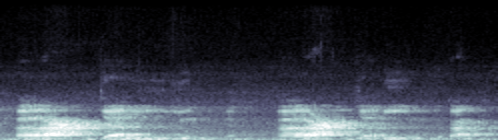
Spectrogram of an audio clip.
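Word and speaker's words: أأعجمي: Jadi hamzah yang kedua itu bacanya enggak jelas, atau di sini sebenarnya memiringkan bunyi hamzah yang kedua ya. Bunyinya a'ajami ya. A'ajami. Jadi jangan bacanya a'ajamiyun. Kalau bacanya a'ajamiyun itu salah. Atau dibaca panjang jami itu juga salah. Yang benar hamzah yang kedua itu dimiringkan jami.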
